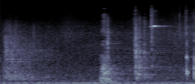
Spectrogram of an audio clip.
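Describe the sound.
A door opens into a tool cupboard in a flesh-processing factory: a few dull knocks and scraping clatters over a steady low hum, with no voices.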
